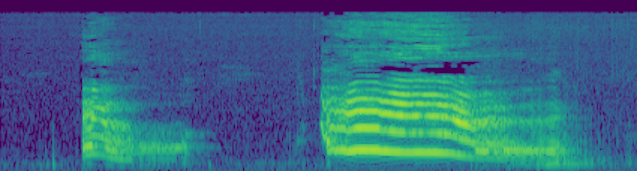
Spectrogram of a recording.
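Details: Beagle Sniffer, a noisy pet wanting up on the bed, gives a short rough whine followed by a longer, louder howl that starts high and slowly slides downward over nearly two seconds in a quiet room.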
